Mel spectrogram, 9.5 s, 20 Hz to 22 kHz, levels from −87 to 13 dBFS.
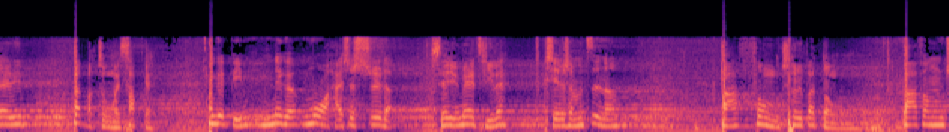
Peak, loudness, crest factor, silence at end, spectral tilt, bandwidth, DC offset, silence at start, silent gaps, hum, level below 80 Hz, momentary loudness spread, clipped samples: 0 dBFS; -15 LUFS; 14 dB; 0 s; -4.5 dB/octave; 8.2 kHz; under 0.1%; 0 s; none; none; -30 dBFS; 8 LU; under 0.1%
